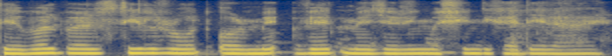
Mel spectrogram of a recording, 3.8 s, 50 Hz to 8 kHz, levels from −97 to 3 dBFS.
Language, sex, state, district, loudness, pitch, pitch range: Hindi, female, Arunachal Pradesh, Papum Pare, -13 LUFS, 210 Hz, 205-215 Hz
